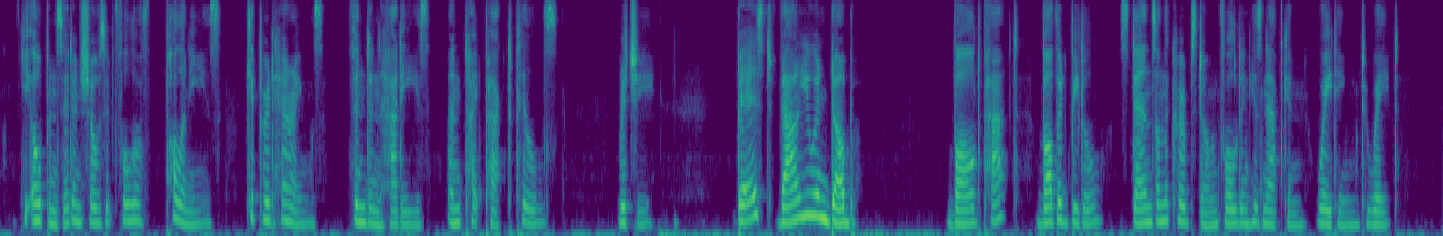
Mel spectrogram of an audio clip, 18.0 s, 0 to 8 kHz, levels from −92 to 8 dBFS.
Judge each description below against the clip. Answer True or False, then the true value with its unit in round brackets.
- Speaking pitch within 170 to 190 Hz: True (185 Hz)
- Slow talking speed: True (115 wpm)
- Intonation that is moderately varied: True (3.2 semitones)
